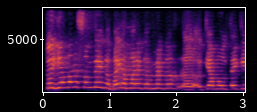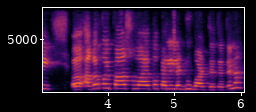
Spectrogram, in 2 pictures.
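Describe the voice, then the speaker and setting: Young woman, teacher, very high voice, chatty, personal stories, online lesson. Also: a little fast, reverberant. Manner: chatty, addresses students as children, tells personal stories. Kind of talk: online exam-prep lesson.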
